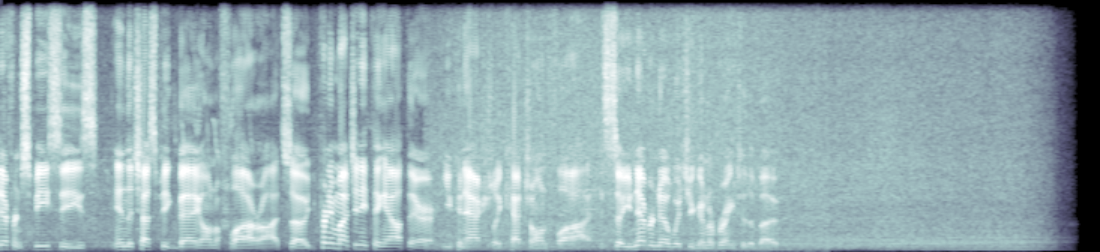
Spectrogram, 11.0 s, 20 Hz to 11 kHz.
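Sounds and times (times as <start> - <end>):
rushing water: 0.0 - 10.7
outboard motor hum: 0.0 - 10.8.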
